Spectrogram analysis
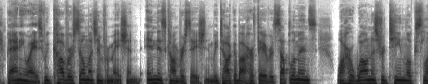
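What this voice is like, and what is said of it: Usual voice. Nothing is said of it.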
